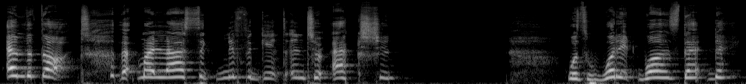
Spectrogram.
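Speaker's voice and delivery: mock a grand, theatrical confession with a put-on accent; overly profound Downton Abbey accent, imitating Meredith; Meredith's posh accent. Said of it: "this accent and the dramatics and these profound dialogues".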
